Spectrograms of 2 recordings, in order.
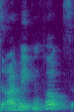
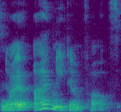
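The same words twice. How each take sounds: First: Said in the usual way. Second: Slow retold rebuttal, leaning on "I'm" with a falling end; contradicting stress on I'M. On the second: Other woman disputes her identity, slow stress on "I'm". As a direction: draw out "No, I'm" to claim the name, falling firmly.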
